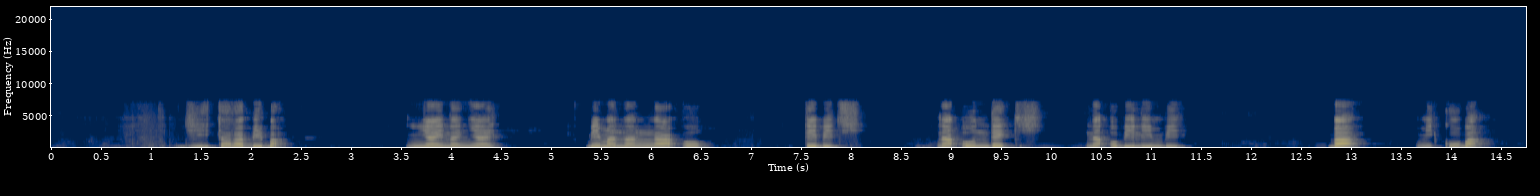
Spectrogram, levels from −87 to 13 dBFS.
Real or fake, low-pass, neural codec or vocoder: fake; 7.2 kHz; codec, 44.1 kHz, 7.8 kbps, Pupu-Codec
